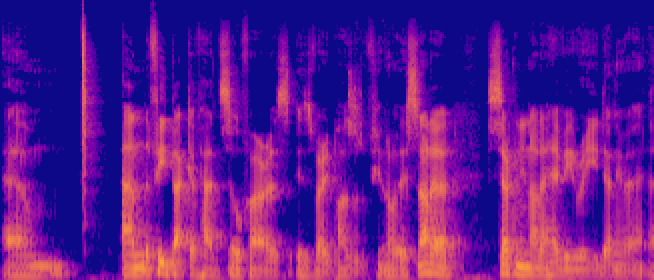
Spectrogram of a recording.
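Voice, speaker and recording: A man's very deep, low voice in a Leitrim Irish accent. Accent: Irish (Leitrim, north midlands). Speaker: actor and playwright. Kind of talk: interview. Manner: halting.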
